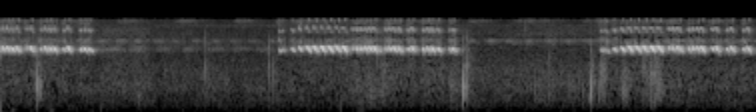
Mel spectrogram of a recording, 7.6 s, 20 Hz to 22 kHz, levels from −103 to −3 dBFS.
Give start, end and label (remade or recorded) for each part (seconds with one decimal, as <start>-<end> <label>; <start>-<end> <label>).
0.0-1.4 remade; 1.4-3.8 recorded; 3.8-4.5 remade; 4.5-5.4 recorded; 5.4-6.8 remade; 6.8-7.6 recorded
